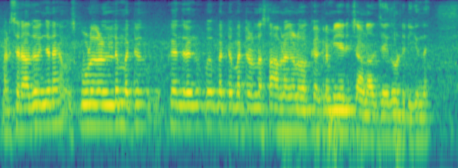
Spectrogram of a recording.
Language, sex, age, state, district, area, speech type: Malayalam, male, 45-60, Kerala, Kollam, rural, spontaneous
